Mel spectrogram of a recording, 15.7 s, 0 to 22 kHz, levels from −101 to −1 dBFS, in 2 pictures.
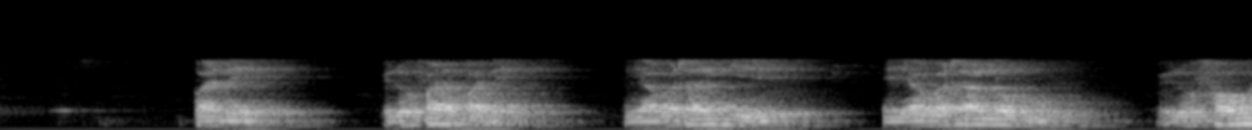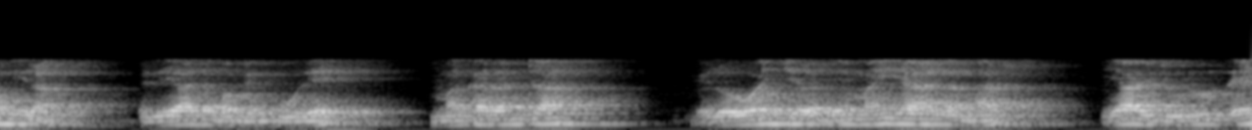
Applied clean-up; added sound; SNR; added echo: none; none; none; reverberation time 0.9 s.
